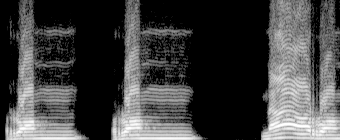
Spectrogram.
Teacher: ইকফা গুন্নাটা মূলত অনুস্বারের মত উচ্চারণ হবে · হ্যাঁ, র আলিফ দুই জবর রং, রং না রং। এই যে তানউইনের পরে ইকফার অক্ষর তা আসছে, এজন্য নাকের ভিতরে নিয়ে গুণনা করবেন।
